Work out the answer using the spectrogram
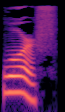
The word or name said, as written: worf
